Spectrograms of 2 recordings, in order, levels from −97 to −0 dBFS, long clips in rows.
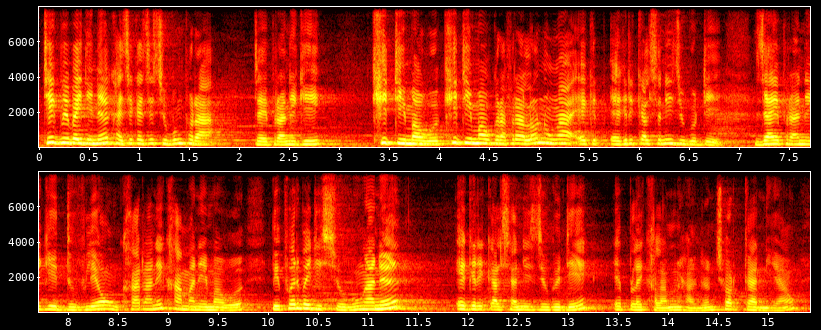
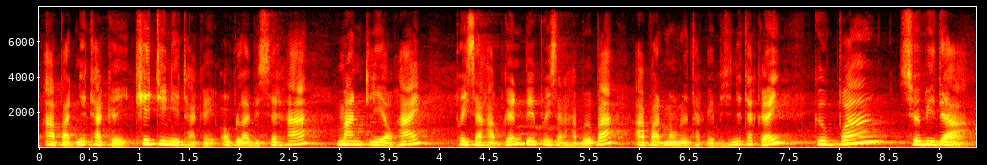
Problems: none marked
